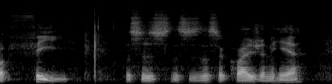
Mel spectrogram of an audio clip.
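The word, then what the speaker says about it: π: Phi is phi. Greek is very interesting, Greek letter phi. This one here, just as a sidetrack, that is, you call it pi, but it's actually pronounced p.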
